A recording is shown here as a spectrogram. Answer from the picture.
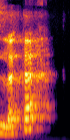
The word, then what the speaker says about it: Luttig: I'll give you the Afrikaans, which most people struggle with. It's Luttig.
